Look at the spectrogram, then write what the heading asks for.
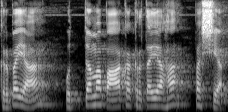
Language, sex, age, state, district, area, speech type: Sanskrit, male, 30-45, Karnataka, Udupi, urban, read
